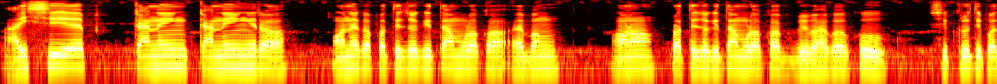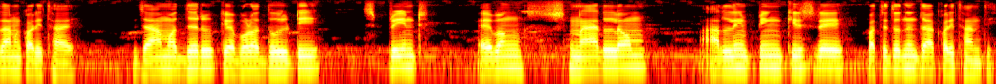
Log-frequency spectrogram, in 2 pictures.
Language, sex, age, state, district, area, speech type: Odia, male, 45-60, Odisha, Jagatsinghpur, rural, read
